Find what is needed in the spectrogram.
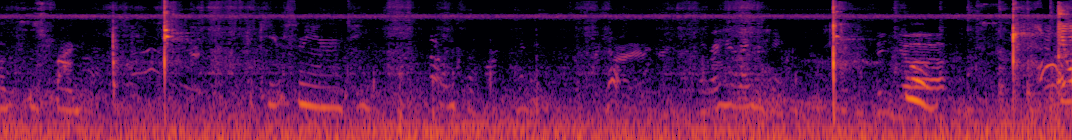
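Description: Baseball bat hitting a pitched ball twice: a sharp crack about one and a half seconds in and another near eight seconds. A steady high insect drone of crickets runs underneath, with faint distant voices.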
